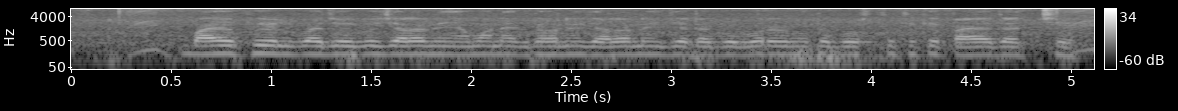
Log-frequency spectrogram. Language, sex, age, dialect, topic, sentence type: Bengali, male, 18-24, Western, agriculture, statement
